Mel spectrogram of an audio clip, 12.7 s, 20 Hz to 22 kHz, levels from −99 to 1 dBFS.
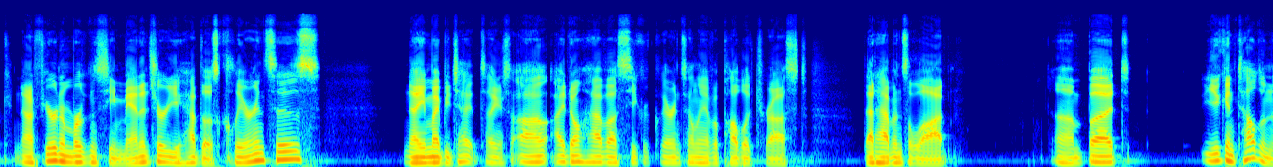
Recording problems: abrupt cut into speech; at the end

